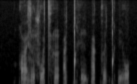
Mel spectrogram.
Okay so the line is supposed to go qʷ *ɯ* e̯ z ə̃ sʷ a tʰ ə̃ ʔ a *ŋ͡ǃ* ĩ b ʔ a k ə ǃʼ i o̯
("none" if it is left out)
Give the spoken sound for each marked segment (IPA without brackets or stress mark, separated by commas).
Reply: ə, ǃʰ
